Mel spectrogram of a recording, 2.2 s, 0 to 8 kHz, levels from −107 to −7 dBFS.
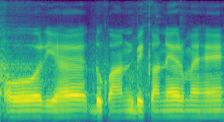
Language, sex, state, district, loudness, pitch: Hindi, male, Rajasthan, Bikaner, -14 LUFS, 100 Hz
